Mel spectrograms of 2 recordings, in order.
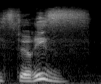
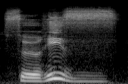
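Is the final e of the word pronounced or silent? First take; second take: silent; silent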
